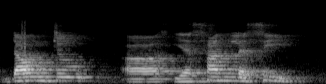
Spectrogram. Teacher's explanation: In the case of here, you again you can have multiple forms of rhythm down to a sunless sea, um, down both down and to they may not be stressed, but in this case down as it comes first we may give stress on down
